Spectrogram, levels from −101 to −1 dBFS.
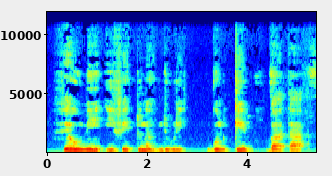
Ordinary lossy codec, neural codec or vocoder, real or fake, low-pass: MP3, 96 kbps; none; real; 10.8 kHz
